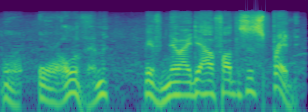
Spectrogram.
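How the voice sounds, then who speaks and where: A man's voice: mid-range voice, expressive, fairly quick, natural voice. A man playing an anxious, principled, eccentric time-travelling Doctor in an audio drama, with a fretful, dramatic manner. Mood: worried.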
